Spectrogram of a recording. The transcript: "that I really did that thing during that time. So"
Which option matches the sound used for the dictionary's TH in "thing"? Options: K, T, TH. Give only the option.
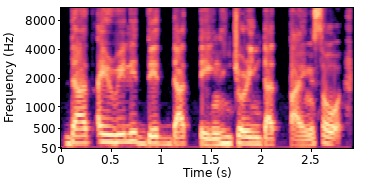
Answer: T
